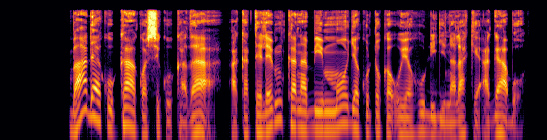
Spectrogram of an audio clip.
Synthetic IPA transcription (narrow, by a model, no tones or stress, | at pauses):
ɓaːɗajakukaːkwasikuka̰ðaːa̰katɛlɛm̩kanaɓiːm̩mɔʄakutɔka̰ʔujaɦuɗiʄinalakɛ̰ʔa̰ɠaɓɔ̰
